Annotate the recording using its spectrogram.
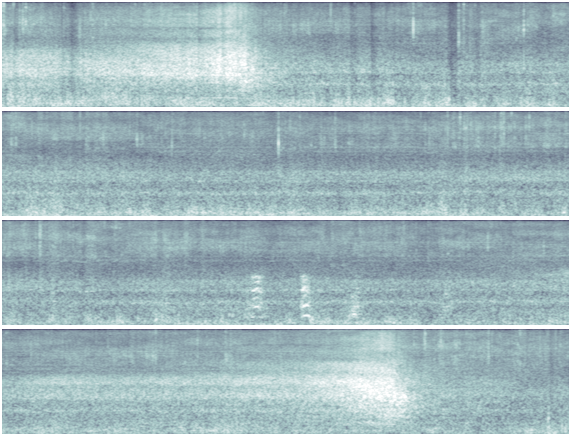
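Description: Steady wind rumble on the microphone of a camera moving along with a cyclist on a road. Two vehicles rush past, one about three seconds in and one near the end, each swelling up and then dropping away quickly.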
